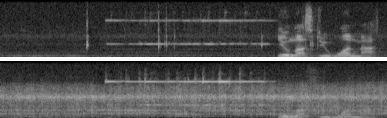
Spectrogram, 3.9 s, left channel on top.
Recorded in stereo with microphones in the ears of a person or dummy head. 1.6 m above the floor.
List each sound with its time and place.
1.0 s a bell: 35° right (ahead or behind), 7.5 m
2.8 s a man speaking: 70° left (ahead or behind), 1.6 m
